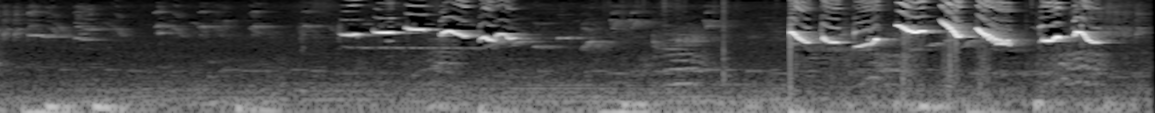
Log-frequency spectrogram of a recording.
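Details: Oriental magpie-robin (kacer) in superfit condition, recorded as a masteran tutor song: two bursts of loud, varied whistled phrases, sweeping and slurred notes sliding down, separated by a quiet pause with low background hum.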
